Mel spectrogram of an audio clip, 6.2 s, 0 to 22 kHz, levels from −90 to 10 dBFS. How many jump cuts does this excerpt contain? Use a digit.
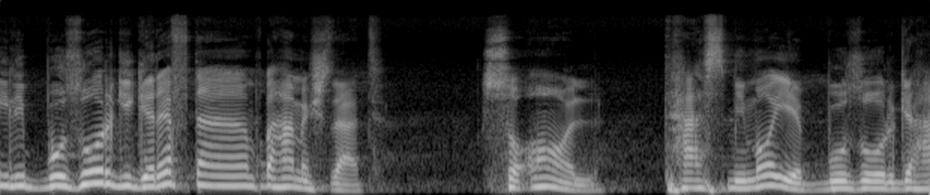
2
